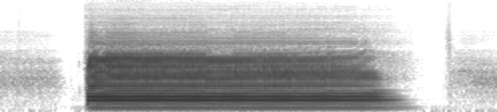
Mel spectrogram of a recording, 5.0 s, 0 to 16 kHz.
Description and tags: Sax Baritone - G3
Part of the Good-sounds dataset of monophonic instrumental sounds.
instrument::sax_baritone
note::G
octave::3
midi note::43
good-sounds-id::5534
baritone, G3, good-sounds, multisample, neumann-U87, sax, single-note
